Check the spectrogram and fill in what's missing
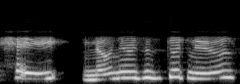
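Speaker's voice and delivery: reassuring. Retold or imitated. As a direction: sound breezy so your husband won't worry. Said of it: "thinking that that would, like, reassure him".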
